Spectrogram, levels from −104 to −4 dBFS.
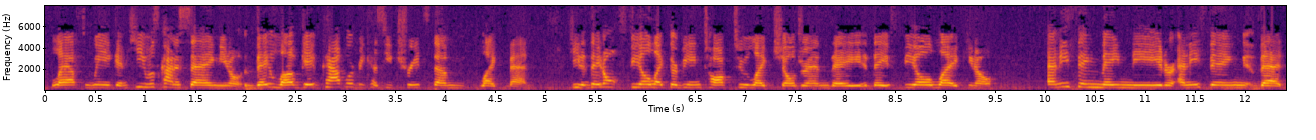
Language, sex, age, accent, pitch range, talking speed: English, female, 20-39, American, 225-285 Hz, 210 wpm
